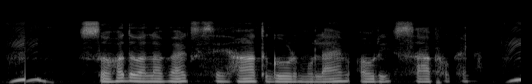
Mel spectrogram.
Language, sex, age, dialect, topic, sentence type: Bhojpuri, male, 18-24, Southern / Standard, agriculture, statement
